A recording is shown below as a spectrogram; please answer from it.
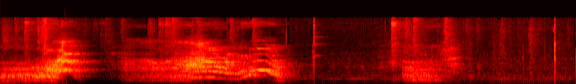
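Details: Cocker spaniel growls at a bug in rough, throaty bursts that rise and fall, with brief quiet gaps, loud enough to be heard from another room.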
